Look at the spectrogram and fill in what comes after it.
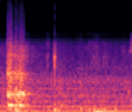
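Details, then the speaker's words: Adult who has just woken up gives a single short, harsh cough, followed by quiet room noise and a faint throat sound. "not cool to cough in videos, but I can, cause I'm Batman."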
